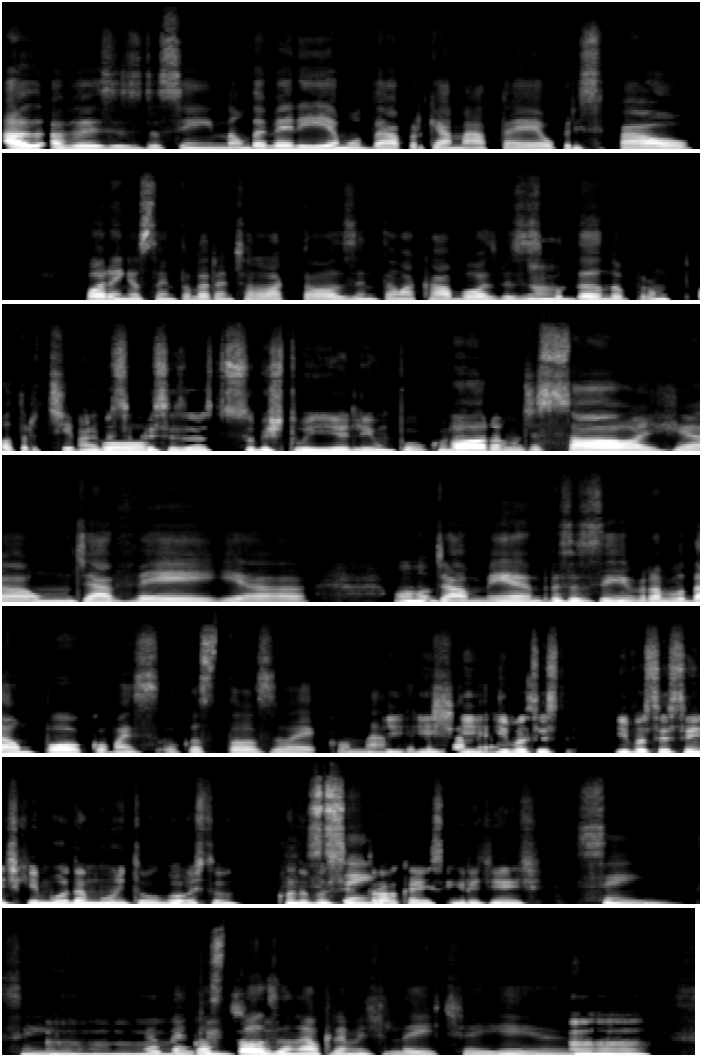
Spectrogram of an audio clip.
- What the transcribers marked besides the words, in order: laughing while speaking: "assim"
- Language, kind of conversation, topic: Portuguese, podcast, Qual é um prato que você sempre cozinha bem?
